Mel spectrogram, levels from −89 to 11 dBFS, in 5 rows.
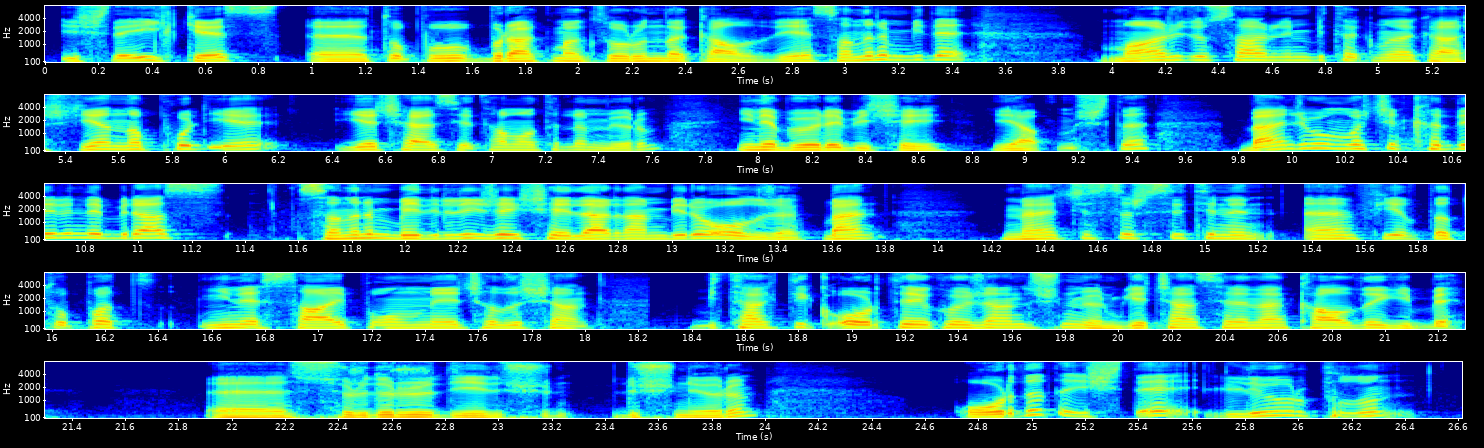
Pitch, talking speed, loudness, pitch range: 145 Hz, 145 wpm, -21 LUFS, 120-165 Hz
